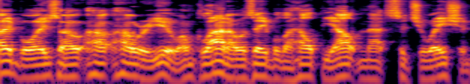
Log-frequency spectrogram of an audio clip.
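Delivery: voice pushed down very low. Retelling meeting a person in a bar who greeted the speaker's group, imitating a very low voice. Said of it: "talking in a very low".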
